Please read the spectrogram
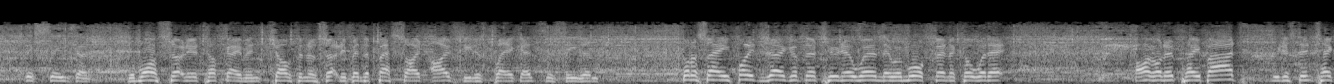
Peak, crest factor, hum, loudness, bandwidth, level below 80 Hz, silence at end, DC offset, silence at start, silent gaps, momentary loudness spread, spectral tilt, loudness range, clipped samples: -2 dBFS; 12 dB; none; -15 LUFS; 8 kHz; -42 dBFS; 0 s; 0.3%; 0 s; none; 4 LU; -4.5 dB/octave; 1 LU; under 0.1%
